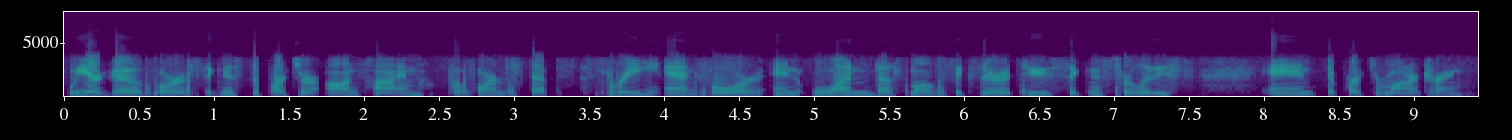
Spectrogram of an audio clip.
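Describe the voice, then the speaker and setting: Through a narrow, tinny radio link, a woman gives procedural calls from mission control. Her voice has a noticeable creak. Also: mid-range voice, fairly even intonation, moderate pace.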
